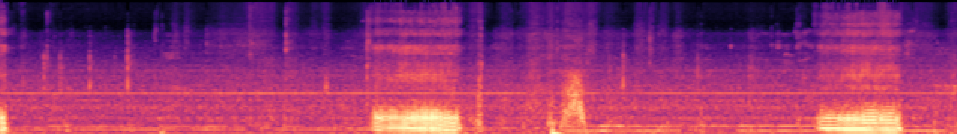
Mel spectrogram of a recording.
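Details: Female pet dog: two rattling snores about four seconds apart, a faint snort between, over a steady household hum; snoring.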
